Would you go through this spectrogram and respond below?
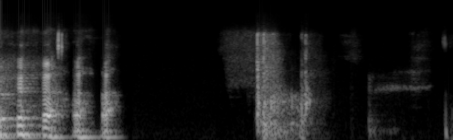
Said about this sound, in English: No, they're way too noisy. let me just close the door.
